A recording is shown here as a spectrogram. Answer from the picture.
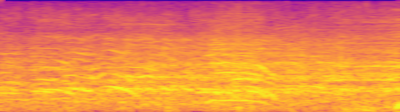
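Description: Faint voices over a steady background of stadium noise.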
